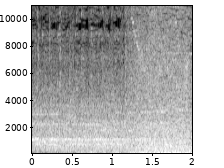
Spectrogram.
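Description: Broadcast replay-transition whoosh, a sound effect that swells over the last second with a heavy low end, over steady stadium background noise.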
